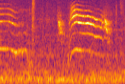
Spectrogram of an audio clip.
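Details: Kittens, one of three with their mother, give two high, thin mews with rising-then-falling pitch, the second louder and bending sharply, over faint room hiss.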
